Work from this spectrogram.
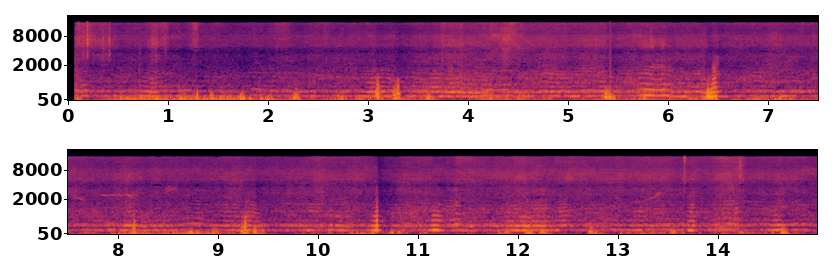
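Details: Honey bees working at their hive hum in a steady, low drone, with close buzzing passes and soft ticks.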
